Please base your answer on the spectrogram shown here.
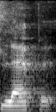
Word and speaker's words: Leap: And it's Lep. It's spelled Leap, like leap.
